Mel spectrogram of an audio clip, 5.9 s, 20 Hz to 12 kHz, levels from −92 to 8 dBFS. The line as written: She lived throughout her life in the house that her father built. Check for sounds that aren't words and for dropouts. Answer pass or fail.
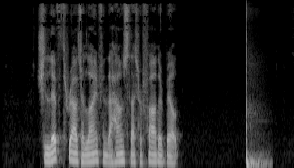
fail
